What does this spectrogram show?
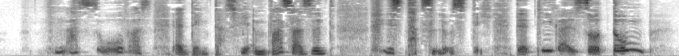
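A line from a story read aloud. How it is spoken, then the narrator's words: Sister giggling. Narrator (German): kicherte die Schwester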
